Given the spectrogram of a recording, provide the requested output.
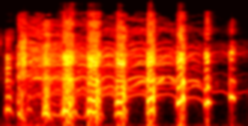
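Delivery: loud, high burst of laughter; screaming with laughter; shrieking laugh. Real, not acted. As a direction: cackle loudly.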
